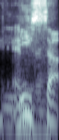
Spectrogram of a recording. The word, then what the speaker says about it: Ysa: Isa. Oh, Isa. Oh, My name's Isa. spelled with a Y.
